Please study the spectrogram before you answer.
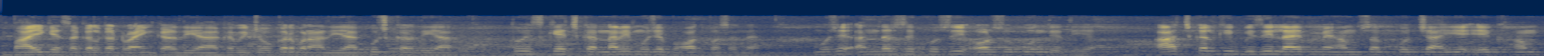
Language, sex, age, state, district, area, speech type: Urdu, male, 18-30, Bihar, Darbhanga, urban, spontaneous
